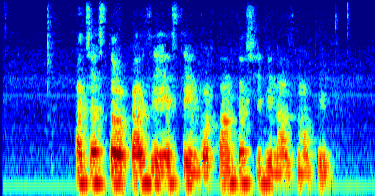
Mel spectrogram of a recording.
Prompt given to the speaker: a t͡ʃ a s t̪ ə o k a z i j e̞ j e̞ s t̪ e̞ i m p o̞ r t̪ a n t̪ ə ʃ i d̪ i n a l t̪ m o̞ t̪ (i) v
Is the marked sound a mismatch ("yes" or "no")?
no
